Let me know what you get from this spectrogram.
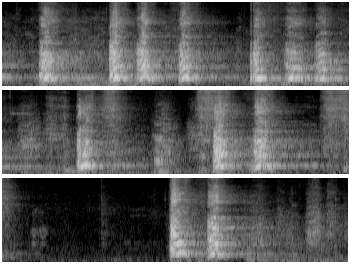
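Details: Dog barking as it helps its owner gather water spinach, rapid runs of sharp barks in clusters over seven seconds, then a pause of about one and a half seconds before another pair of barks.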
